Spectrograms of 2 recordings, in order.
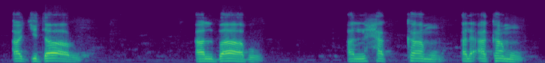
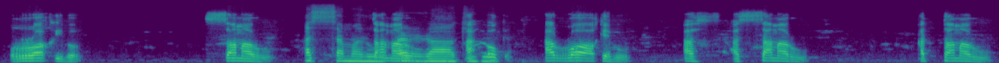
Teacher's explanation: there are certain letters before which the lam of alif lam is dropped in pronunciation. These letters are known as al-hurufu shamsiya, or the sun letters, e.g.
